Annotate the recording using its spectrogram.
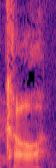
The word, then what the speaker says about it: Kerr: So my name is Joe Carr, but it's spelt K-E-R-R, and that's a Scots-Irish name, and I'm fiercely independent of you know, the Brits not mispronouncing a Scots-Irish name. But also, I get sick of being called Joker.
